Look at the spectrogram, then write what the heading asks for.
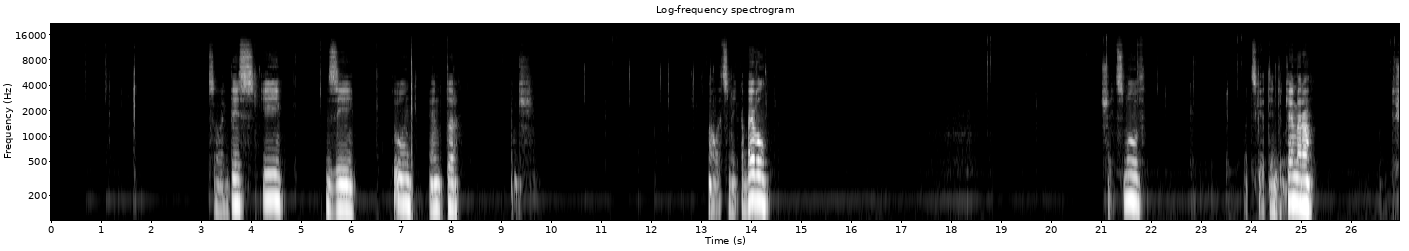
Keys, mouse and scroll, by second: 0.2 click, 0.7 middle click, 2.2 shift+click, 2.5 scroll down 2, 4.1 e, 7.7 scroll down 2, 8.3 middle click, 9.2 alt+click, 9.2 e, 9.8 middle click, 10.3-10.8 scroll up 3, 11.2 click, 13.1 alt+click, 14.0 ctrl+b, 19.7 Tab, 20.2 click, 20.6 click, 20.6 right click, 21.7-22.1 middle drag, 22.8 click, 23.3-23.7 scroll down 1, 23.7 click, 24.4 shift+a.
